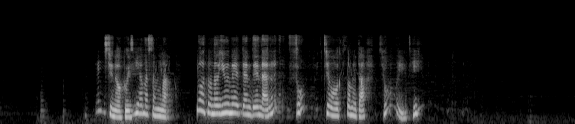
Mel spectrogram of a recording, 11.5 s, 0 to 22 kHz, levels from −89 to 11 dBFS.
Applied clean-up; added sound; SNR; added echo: neural mask model DeepFilterNet 3.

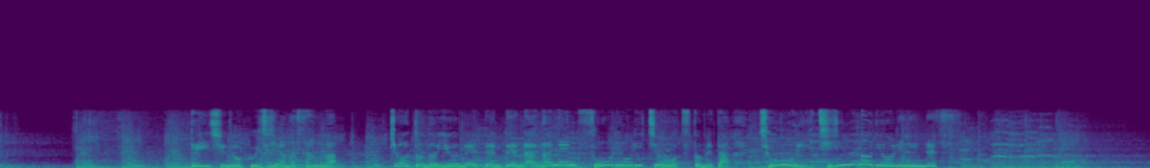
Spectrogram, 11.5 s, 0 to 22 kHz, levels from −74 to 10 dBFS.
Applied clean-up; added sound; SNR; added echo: none; none; none; none.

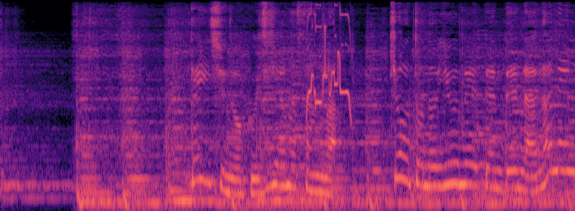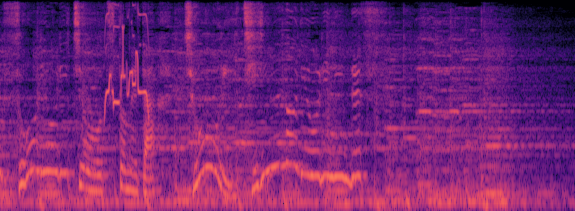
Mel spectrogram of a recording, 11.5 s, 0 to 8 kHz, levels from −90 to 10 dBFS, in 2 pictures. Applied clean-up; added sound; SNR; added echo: none; Chirp, tweet; 0 dB; reverberation time 0.7 s.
